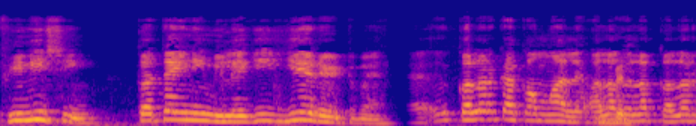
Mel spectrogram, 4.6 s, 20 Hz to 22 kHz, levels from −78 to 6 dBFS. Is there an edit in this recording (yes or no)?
yes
